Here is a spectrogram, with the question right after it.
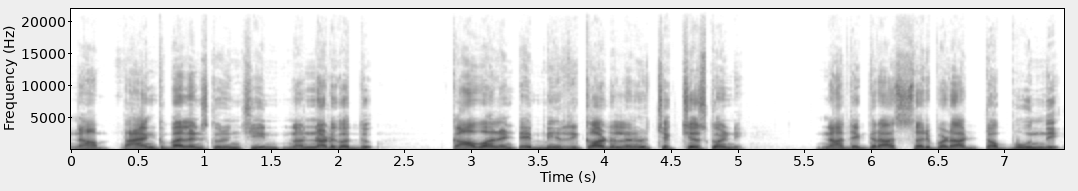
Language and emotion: Telugu, angry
